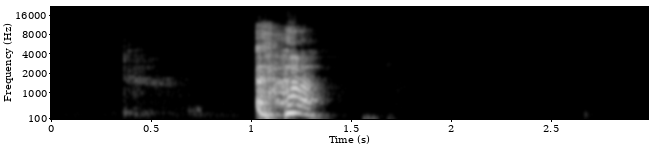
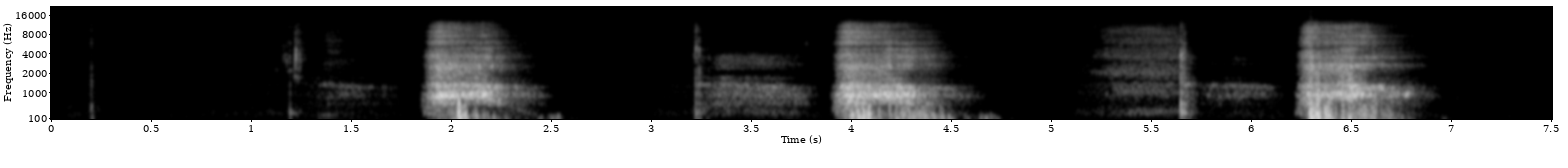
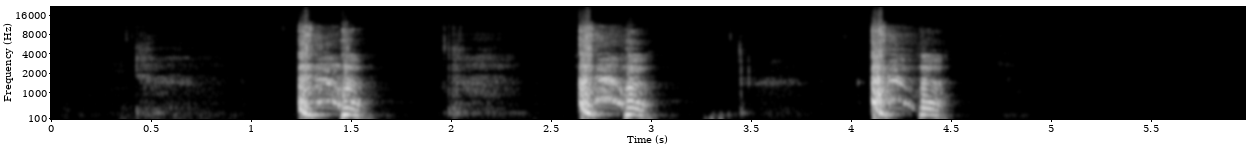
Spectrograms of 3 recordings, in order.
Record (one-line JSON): {"cough_length": "3.0 s", "cough_amplitude": 32767, "cough_signal_mean_std_ratio": 0.24, "exhalation_length": "7.5 s", "exhalation_amplitude": 32768, "exhalation_signal_mean_std_ratio": 0.34, "three_cough_length": "6.0 s", "three_cough_amplitude": 32768, "three_cough_signal_mean_std_ratio": 0.3, "survey_phase": "beta (2021-08-13 to 2022-03-07)", "age": "45-64", "gender": "Male", "wearing_mask": "No", "symptom_none": true, "smoker_status": "Ex-smoker", "respiratory_condition_asthma": true, "respiratory_condition_other": false, "recruitment_source": "REACT", "submission_delay": "1 day", "covid_test_result": "Negative", "covid_test_method": "RT-qPCR", "influenza_a_test_result": "Unknown/Void", "influenza_b_test_result": "Unknown/Void"}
